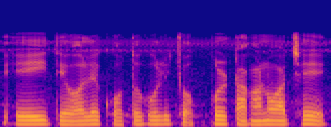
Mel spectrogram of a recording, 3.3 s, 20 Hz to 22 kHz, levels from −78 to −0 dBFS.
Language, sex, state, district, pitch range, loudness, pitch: Bengali, male, West Bengal, Alipurduar, 115-125 Hz, -20 LUFS, 125 Hz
